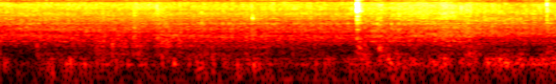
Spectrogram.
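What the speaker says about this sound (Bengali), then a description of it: "রসুন, লঙ্কা, জিরে, টমেটো, সবই ভালোই জ্বলছে" Ginger, garlic, chili, cumin and tomato fry in hot oil, giving a steady broadband sizzle throughout with a brief sharp crackle partway through, and no talking.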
